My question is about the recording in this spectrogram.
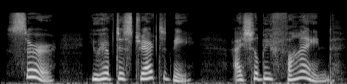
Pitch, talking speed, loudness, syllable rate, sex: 235 Hz, 155 wpm, -18 LUFS, 4.6 syllables/s, female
